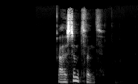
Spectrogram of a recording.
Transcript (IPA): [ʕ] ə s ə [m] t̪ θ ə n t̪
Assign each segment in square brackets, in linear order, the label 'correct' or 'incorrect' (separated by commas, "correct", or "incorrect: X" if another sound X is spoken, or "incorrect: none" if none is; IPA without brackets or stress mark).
correct, correct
